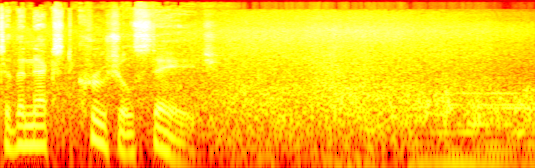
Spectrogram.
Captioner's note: waves crashing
